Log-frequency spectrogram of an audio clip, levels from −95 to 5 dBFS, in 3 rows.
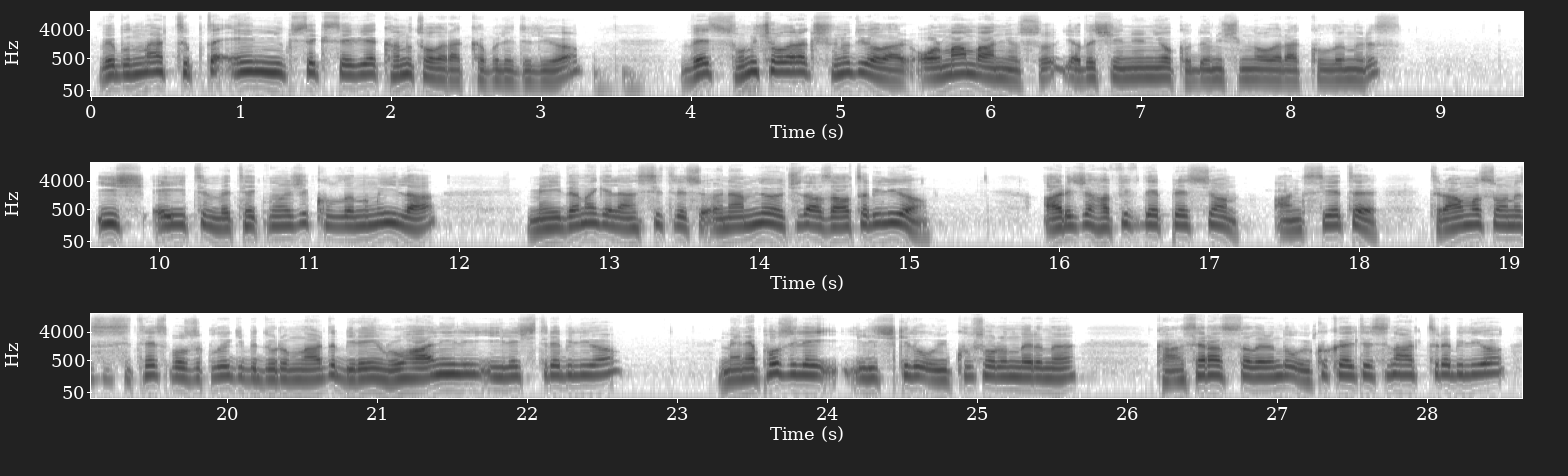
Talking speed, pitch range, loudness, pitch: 120 wpm, 140-180 Hz, -30 LUFS, 160 Hz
